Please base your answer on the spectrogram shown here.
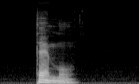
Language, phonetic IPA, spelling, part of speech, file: Polish, [ˈtɛ̃mu], temu, pronoun / preposition / conjunction, Pl-temu.ogg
